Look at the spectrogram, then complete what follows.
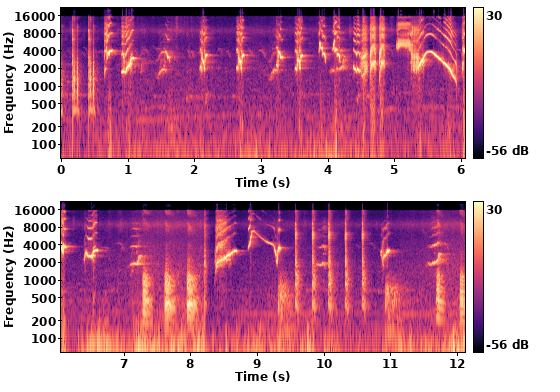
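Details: Javan myna (jalak kebo), a kept songbird, in a lively varied song of sharp chattering notes, harsh squawks and long whistled sweeps falling then rising, with rapid clicking bursts near the end.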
